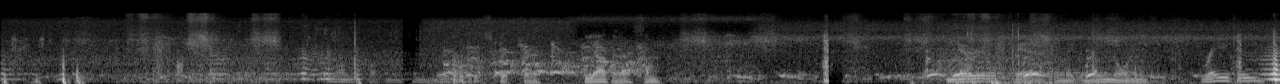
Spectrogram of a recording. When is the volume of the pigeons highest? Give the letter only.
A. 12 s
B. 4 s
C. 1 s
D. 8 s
D.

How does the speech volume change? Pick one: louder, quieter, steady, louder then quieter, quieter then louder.
louder.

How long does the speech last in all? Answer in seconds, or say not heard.
7 s.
